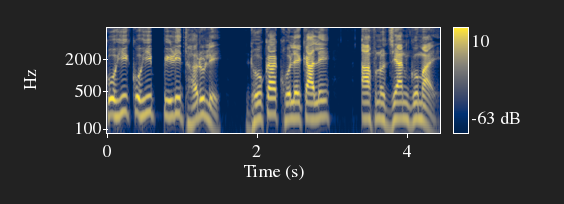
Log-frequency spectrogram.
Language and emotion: Nepali, neutral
